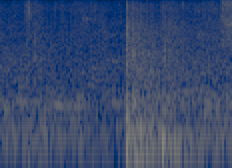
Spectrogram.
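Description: A heavy thump on the wrestling mat a little over a second in, followed shortly by a softer second thump, as sambo fighters step in hard and close into a grip exchange.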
